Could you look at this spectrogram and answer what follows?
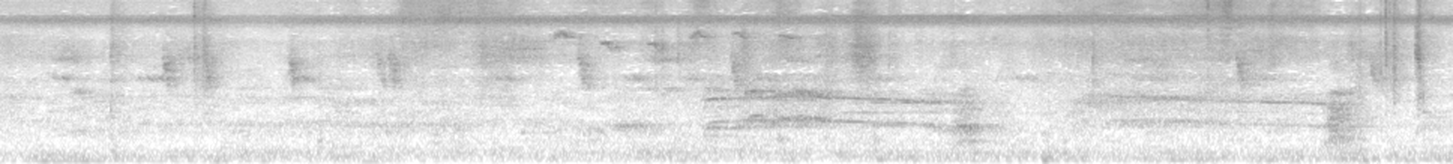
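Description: A rooster crowing faintly, one long drawn-out call starting about halfway through.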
